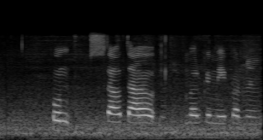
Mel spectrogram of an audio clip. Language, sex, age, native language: Icelandic, female, 10, Icelandic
